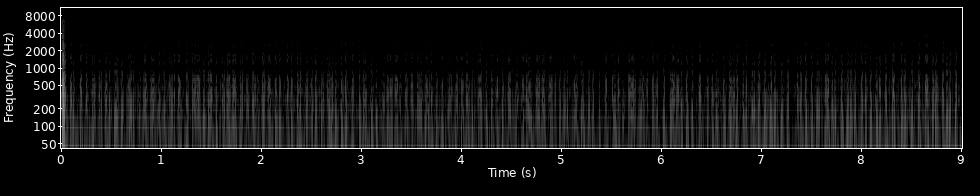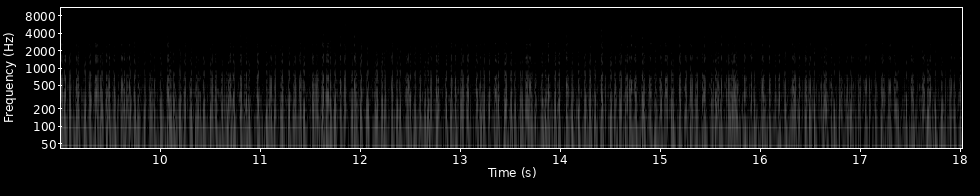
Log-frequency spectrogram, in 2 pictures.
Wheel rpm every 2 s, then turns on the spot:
230, 230, 240, 240, 240, 230, 230, 230, 240.
none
